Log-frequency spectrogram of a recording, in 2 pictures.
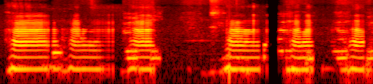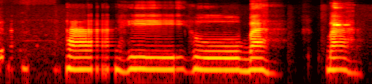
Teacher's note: Nah, jadi nah ini disebutnya H besar. Jadi, H besar itu yang keluarnya dari pangkal tenggorokan.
